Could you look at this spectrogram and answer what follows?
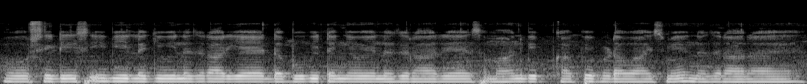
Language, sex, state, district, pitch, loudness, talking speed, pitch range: Hindi, male, Rajasthan, Bikaner, 130 Hz, -14 LUFS, 210 wpm, 130-135 Hz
